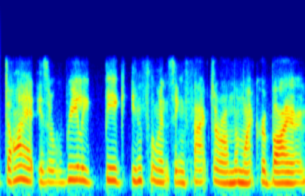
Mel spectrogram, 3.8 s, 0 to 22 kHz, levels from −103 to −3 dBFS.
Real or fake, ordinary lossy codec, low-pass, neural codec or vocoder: real; Opus, 16 kbps; 7.2 kHz; none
